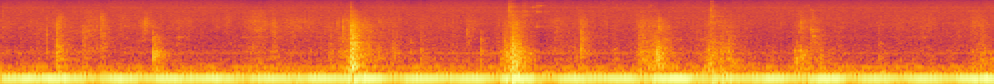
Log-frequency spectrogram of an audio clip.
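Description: Dust covers are pulled off chairs in a large living room in a series of short swishes and soft bumps at irregular intervals, with a steady low hum underneath and no voices.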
